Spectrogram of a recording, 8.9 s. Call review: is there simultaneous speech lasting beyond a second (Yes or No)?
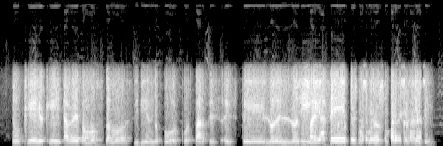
Yes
